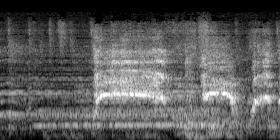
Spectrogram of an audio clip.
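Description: Film soundtrack music with steady held tones. About a second and a half in, a high voice cries out in a long held cry, then a shorter one about three seconds in.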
